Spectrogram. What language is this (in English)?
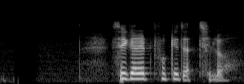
Bangla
